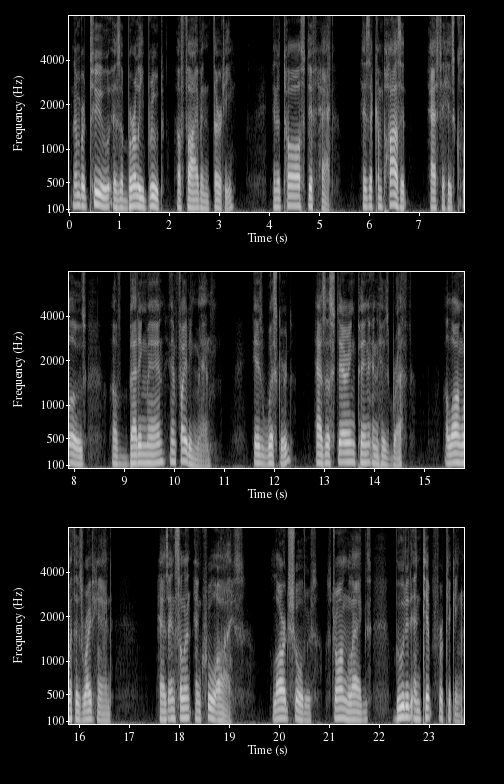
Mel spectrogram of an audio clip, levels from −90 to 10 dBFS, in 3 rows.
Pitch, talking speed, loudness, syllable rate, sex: 125 Hz, 140 wpm, -18 LUFS, 4.6 syllables/s, male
